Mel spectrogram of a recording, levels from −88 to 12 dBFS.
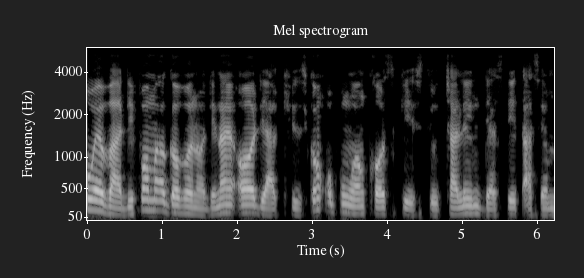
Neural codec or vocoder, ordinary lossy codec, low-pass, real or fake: none; none; 5.4 kHz; real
